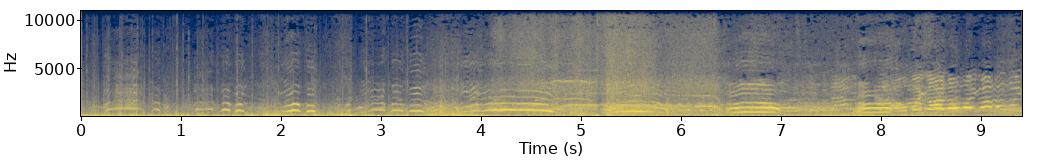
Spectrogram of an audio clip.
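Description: Young women scream and laugh loudly up close.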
